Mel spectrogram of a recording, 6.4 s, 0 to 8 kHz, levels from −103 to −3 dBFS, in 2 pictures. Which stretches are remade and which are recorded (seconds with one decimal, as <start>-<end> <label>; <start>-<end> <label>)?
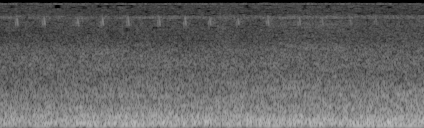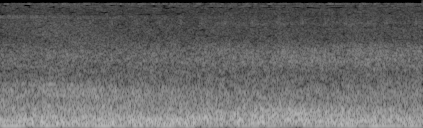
0.0-6.4 recorded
